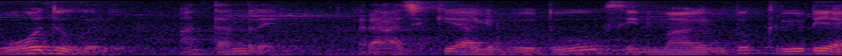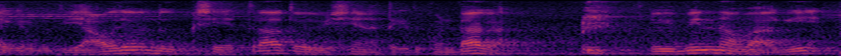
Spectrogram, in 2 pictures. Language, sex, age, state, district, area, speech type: Kannada, male, 18-30, Karnataka, Davanagere, rural, spontaneous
